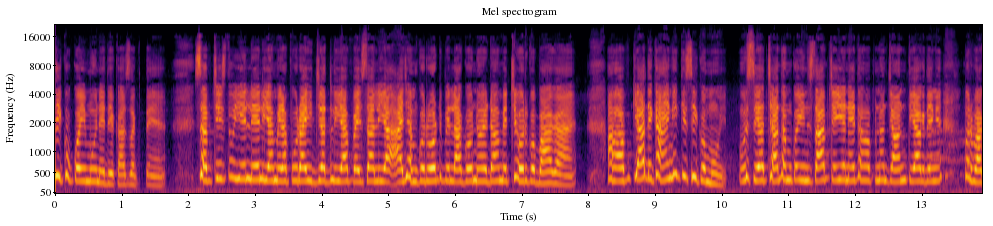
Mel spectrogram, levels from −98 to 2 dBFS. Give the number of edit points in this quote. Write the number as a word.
zero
